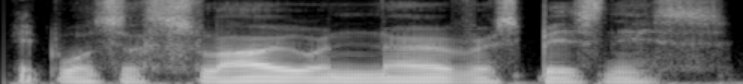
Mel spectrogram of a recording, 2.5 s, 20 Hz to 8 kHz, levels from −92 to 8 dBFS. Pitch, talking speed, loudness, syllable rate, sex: 90 Hz, 170 wpm, -17 LUFS, 4.2 syllables/s, male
